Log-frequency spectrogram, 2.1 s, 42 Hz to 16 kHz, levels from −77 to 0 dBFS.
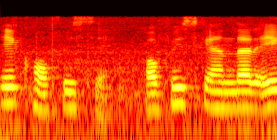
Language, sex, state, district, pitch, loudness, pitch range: Hindi, female, Maharashtra, Mumbai Suburban, 165 Hz, -17 LUFS, 150-175 Hz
